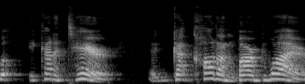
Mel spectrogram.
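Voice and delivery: desperate, cornered, high-pitched delivery. Asked sharply whether anything is the matter, he explains, desperate. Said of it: "Ken was desperate".

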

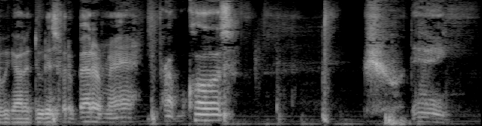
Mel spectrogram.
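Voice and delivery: slow, held-back voice, fighting back tears. Packing up a box of extras to ship out, holding back emotion. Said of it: "I'm trying not to get emotional".

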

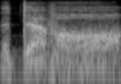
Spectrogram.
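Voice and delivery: hushed whisper full of dread.

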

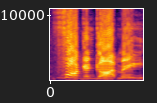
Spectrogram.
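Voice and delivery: loud drawn-out yell.

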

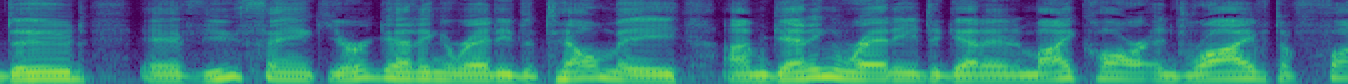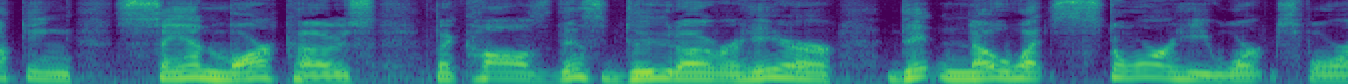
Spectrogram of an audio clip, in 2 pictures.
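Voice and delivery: ordinary delivery

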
